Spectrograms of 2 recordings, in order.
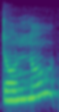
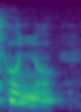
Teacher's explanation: the D voiced and the T is not resorting in a small variation in sound in Italian D and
